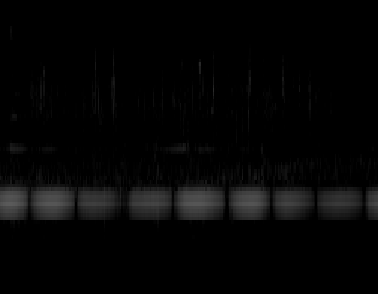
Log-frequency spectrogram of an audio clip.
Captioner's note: insects scuttling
